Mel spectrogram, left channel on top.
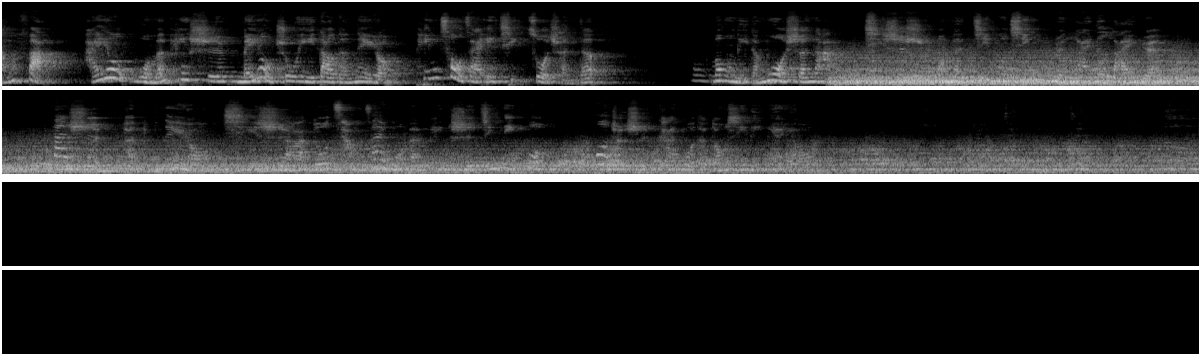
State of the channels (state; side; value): silent; right; digital silence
